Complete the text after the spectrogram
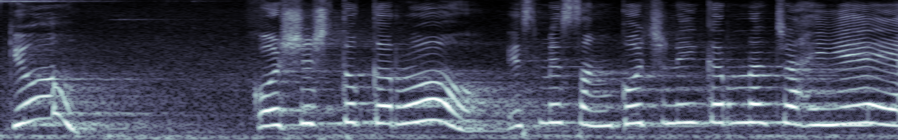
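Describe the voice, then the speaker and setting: A woman, a nun, patiently leading a scripture recitation class, correcting pronunciation and gently teasing her students. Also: very high-pitched. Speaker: Jain nun teaching scripture. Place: temple hall. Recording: echoey hall with long reverb, faint hiss.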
